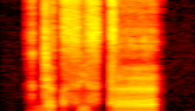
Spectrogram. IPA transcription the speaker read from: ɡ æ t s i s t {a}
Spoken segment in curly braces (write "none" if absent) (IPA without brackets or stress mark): æ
